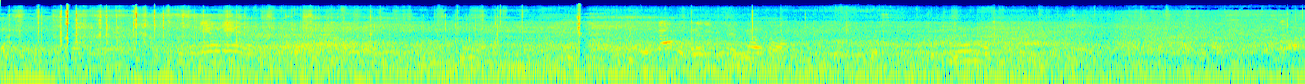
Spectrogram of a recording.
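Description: Street traffic on a busy road: motorbikes and cars going by, making a steady low rumble, with people's voices faint underneath.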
